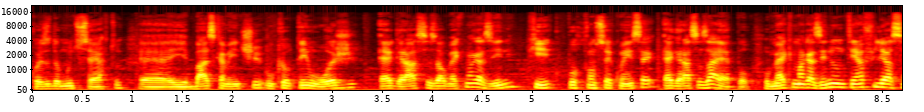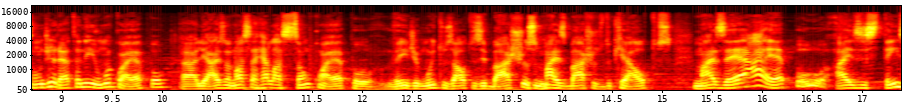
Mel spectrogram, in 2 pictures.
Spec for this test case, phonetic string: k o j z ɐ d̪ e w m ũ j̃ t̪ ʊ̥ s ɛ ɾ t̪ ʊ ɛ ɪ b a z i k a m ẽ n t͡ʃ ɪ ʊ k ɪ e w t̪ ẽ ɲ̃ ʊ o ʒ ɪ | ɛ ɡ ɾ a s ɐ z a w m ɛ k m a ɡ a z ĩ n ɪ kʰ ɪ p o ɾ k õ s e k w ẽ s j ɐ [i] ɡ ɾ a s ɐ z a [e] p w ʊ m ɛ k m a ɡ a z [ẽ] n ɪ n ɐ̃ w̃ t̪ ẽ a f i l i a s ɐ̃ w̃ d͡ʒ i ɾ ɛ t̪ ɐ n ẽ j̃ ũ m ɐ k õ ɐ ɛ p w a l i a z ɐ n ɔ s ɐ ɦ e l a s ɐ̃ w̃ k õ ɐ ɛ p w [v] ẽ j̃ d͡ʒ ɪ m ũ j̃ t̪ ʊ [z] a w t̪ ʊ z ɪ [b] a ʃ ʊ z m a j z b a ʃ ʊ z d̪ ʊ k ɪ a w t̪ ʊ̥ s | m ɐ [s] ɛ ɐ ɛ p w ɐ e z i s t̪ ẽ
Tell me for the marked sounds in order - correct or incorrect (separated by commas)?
incorrect, incorrect, incorrect, correct, correct, correct, incorrect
